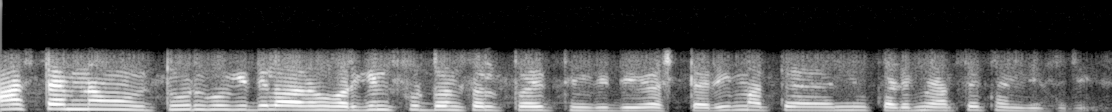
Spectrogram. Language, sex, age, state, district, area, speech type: Kannada, female, 18-30, Karnataka, Dharwad, urban, conversation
